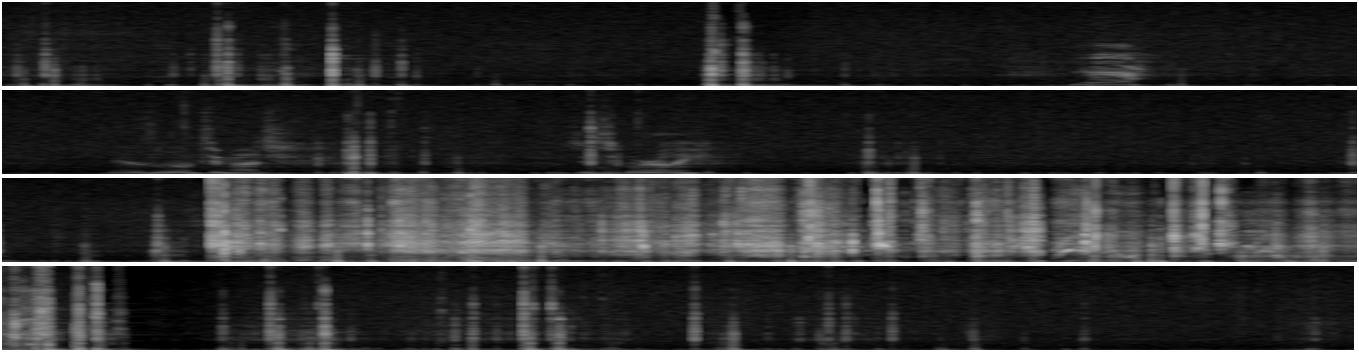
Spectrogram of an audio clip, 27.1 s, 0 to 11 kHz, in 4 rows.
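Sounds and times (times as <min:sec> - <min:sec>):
rustling and scraping of gear: 0:00.0 - 0:06.8, 0:07.4 - 0:25.8
clicks and knocks of gear: 0:13.5 - 0:21.0.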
